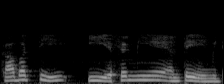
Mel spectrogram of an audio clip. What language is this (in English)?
Telugu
